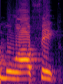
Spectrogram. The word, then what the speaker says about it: मुआफ: तो इस तरीके से तो वो असली वर्ड होता है मुआफ आ जो होता है ना वो लोग साइलेंट कर देते हैं और मुंह में लगा देते हैं आ तो माफिक बोल देते हैं वैसे होता है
